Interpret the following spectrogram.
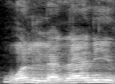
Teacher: ذال کو باریک پڑھنا ہے، کھڑا زبر ہے، اسے ایک الف کے برابر کھینچ کر پڑھیں گے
